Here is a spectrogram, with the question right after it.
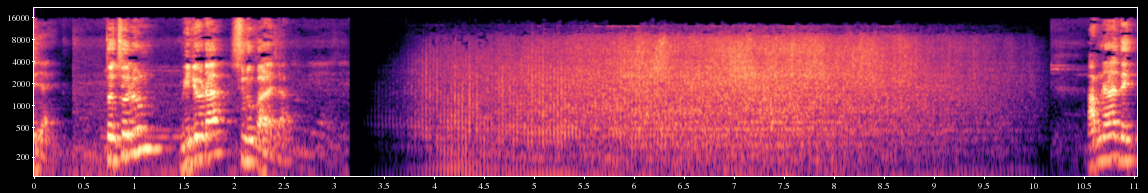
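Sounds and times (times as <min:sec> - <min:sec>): whooshing rumble: 0:03.8 - 0:10.1.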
